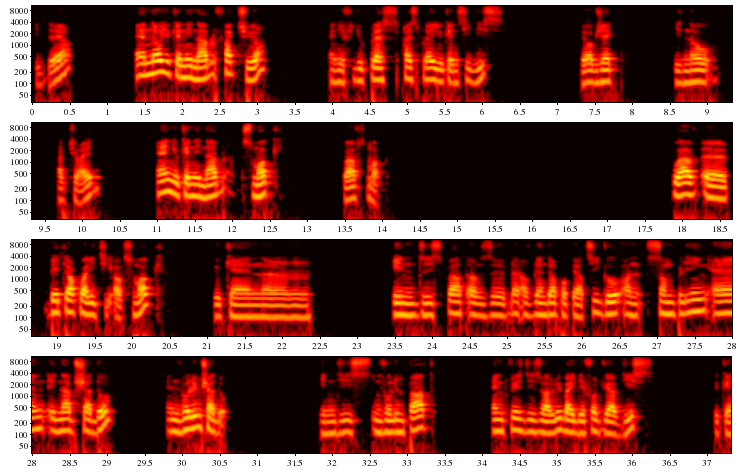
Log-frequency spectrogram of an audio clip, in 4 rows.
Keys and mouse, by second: 2.0 click, 3.5 space, 9.7 g, 12.3 click, 16.6 space, 17.0 right click, 18.5-19.7 middle drag, 22.5 click, 23.5 click, 31.4 click, 32.7 click, 34.0-35.3 drag, 36.9-37.3 drag.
